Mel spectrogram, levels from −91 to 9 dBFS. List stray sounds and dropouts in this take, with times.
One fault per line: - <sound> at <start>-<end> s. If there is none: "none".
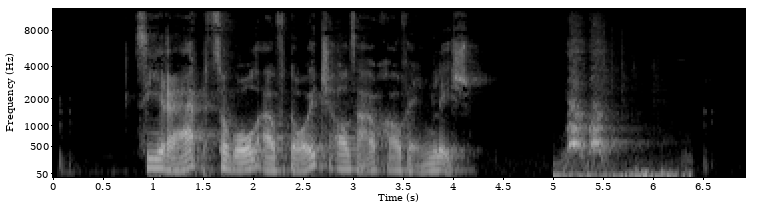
- bark at 5.0-6.4 s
